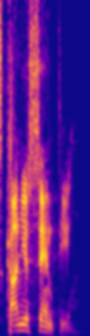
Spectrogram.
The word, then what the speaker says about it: Cognoscenti: It's Cognoscenti. The G is silent.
